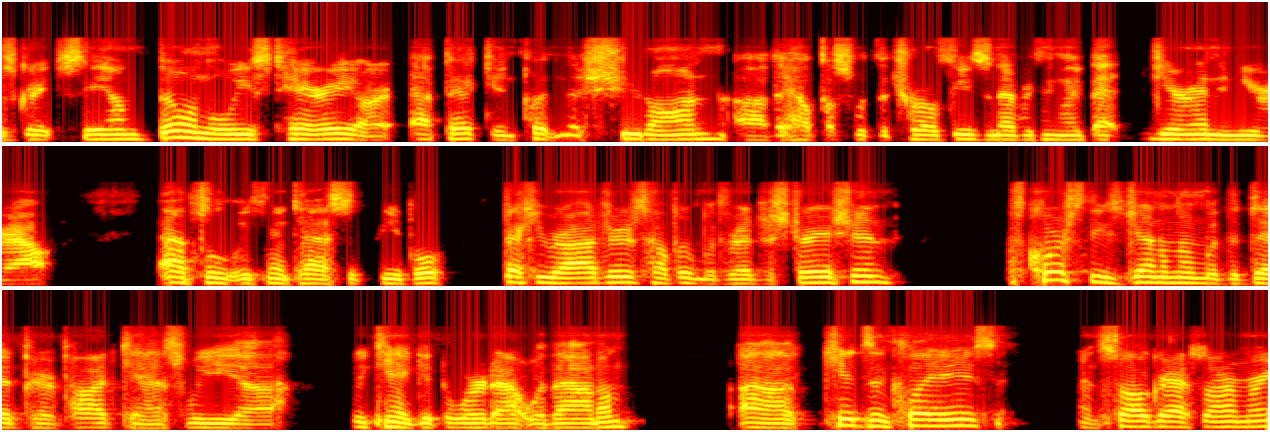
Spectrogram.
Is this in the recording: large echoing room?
no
